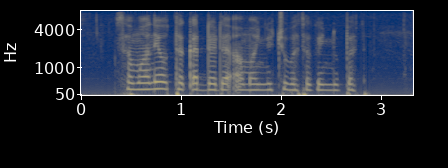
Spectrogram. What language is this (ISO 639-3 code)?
amh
